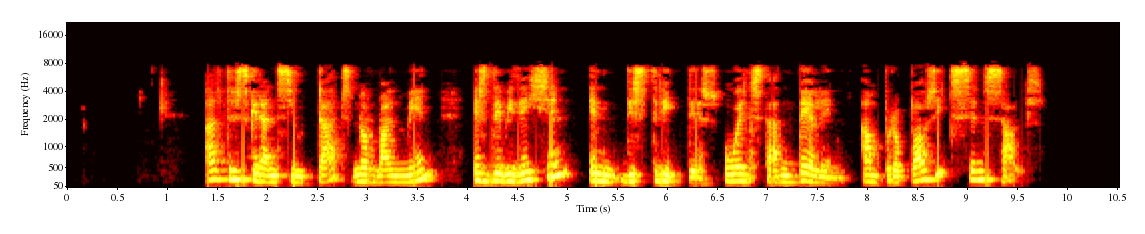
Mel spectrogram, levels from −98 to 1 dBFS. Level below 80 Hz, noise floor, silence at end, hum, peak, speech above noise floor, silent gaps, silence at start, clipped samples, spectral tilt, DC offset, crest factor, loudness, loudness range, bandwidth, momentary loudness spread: -50 dBFS; under -90 dBFS; 0.8 s; none; -2 dBFS; over 74 dB; none; 0.95 s; under 0.1%; -4 dB/octave; under 0.1%; 16 dB; -16 LUFS; 2 LU; 8.2 kHz; 7 LU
